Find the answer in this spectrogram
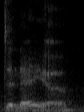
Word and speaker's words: Dnea: It is Dnea. And that is why my channel is DneaDesigns. I know, seeing the 4 letters, it's not always super easy to assume how it is pronounced.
